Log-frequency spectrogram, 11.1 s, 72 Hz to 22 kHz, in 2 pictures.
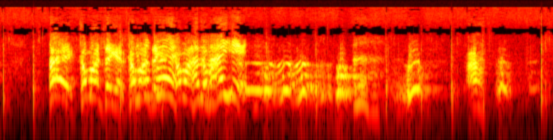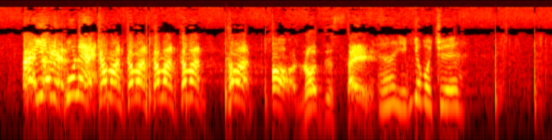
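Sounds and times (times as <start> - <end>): dog barking: 2.4 - 5.5.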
